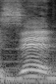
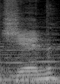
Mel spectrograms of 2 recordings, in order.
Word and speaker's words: Jin: Hey Zin, are you growing a soul patch or something? What's going on there? Good anti-aliasing. Awesome. Knowing Elvis, his story was about how stupid Van is. It's pronounced Jin.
